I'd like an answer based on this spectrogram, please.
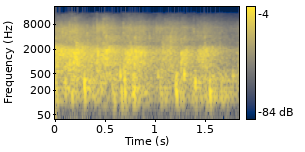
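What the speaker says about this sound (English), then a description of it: "Let's give him a round of applause" A short burst of applause from a crowd, many hands clapping together in a brief, even patter.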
